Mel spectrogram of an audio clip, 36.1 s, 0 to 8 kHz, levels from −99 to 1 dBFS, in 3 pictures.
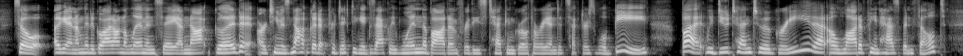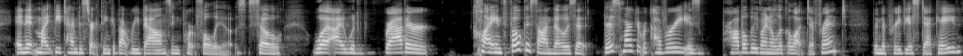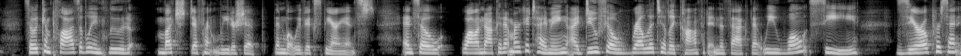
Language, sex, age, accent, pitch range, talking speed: English, female, 30-49, American, 180-220 Hz, 200 wpm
